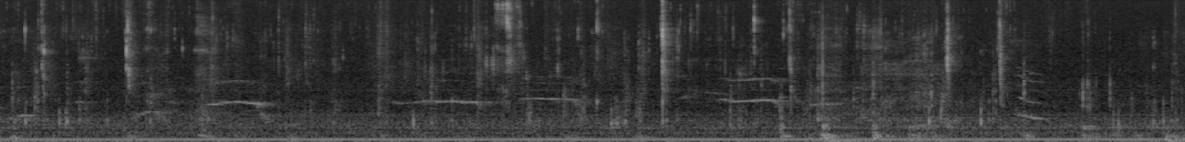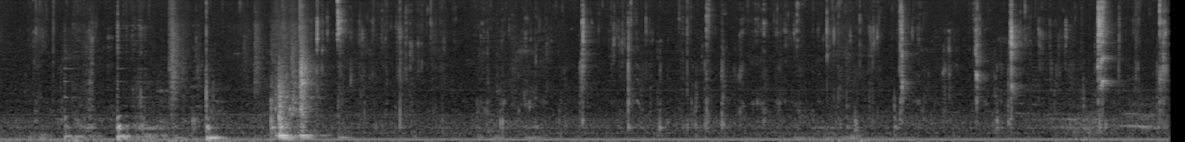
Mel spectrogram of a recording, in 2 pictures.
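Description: Close-up eating sounds: wet chewing, lip smacks and mouth clicks as rice and curry are eaten by hand, with fingers scraping a steel plate. There is one louder knock about two-thirds of the way through.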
